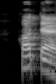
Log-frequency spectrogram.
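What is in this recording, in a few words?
"hotel", Malay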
